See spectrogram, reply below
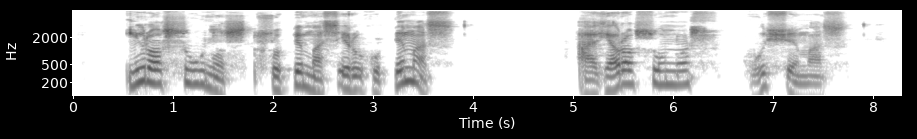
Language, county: Lithuanian, Šiauliai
